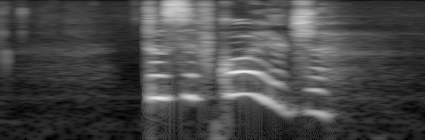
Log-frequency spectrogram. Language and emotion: Russian, neutral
